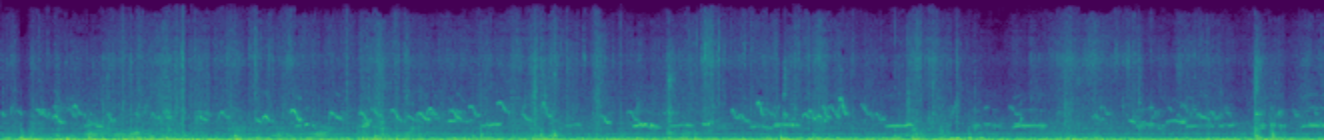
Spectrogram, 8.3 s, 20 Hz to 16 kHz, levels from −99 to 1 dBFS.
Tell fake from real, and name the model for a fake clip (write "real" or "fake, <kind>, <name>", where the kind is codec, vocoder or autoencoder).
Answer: fake, vocoder, BigVGAN v2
